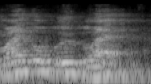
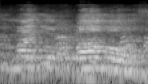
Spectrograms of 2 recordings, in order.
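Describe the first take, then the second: First: The surname sounds like boo-blay. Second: The surname sounds like bubble.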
